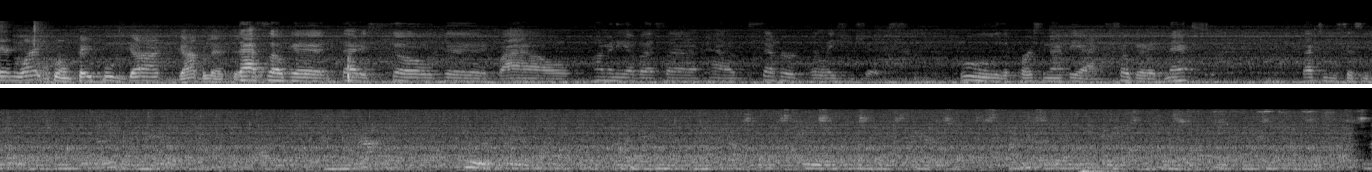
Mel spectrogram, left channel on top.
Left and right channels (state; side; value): different; both; correlation 0.00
